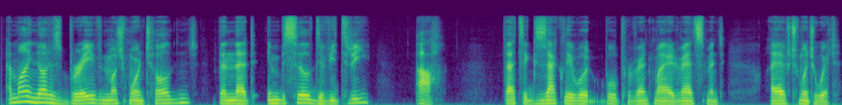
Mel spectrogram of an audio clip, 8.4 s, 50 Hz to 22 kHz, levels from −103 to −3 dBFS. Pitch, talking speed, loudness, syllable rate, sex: 120 Hz, 190 wpm, -19 LUFS, 6.3 syllables/s, male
